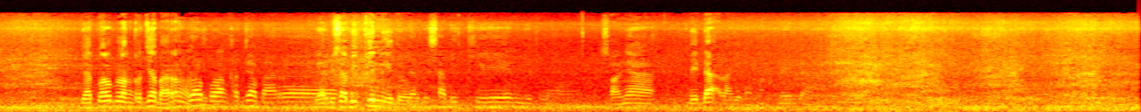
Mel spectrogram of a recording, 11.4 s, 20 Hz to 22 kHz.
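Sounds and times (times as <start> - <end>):
motorcycle engines passing along a roadside: 0.0 - 11.4
speech: 0.8 - 9.2.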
